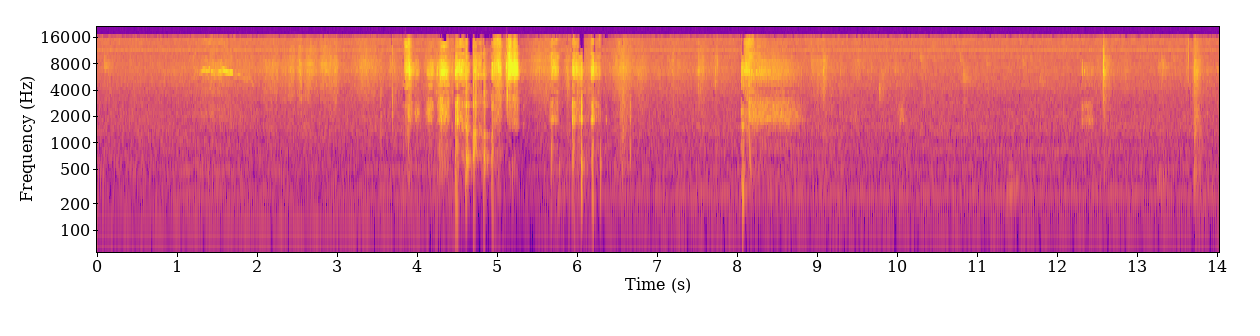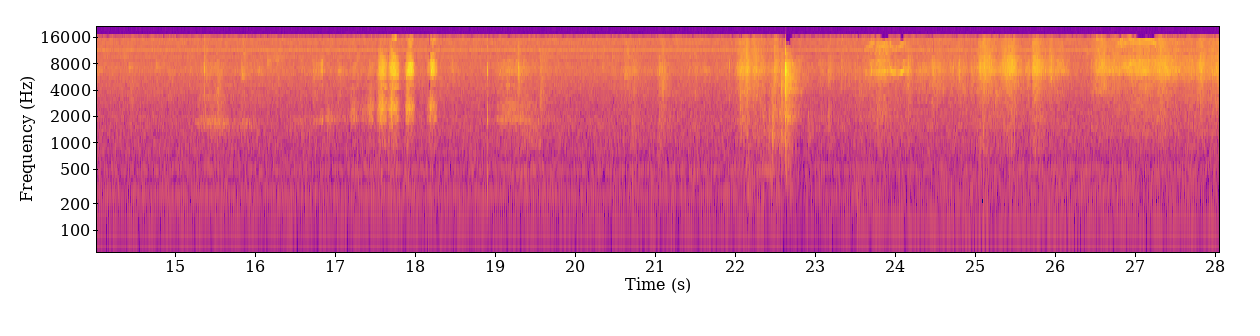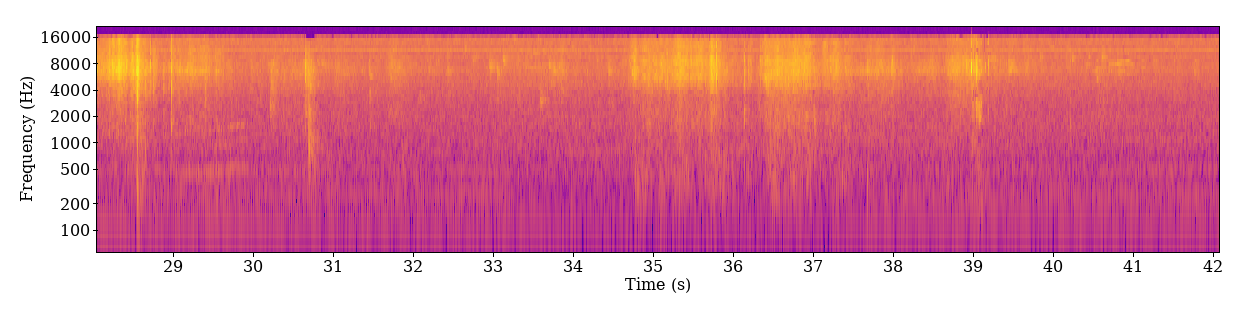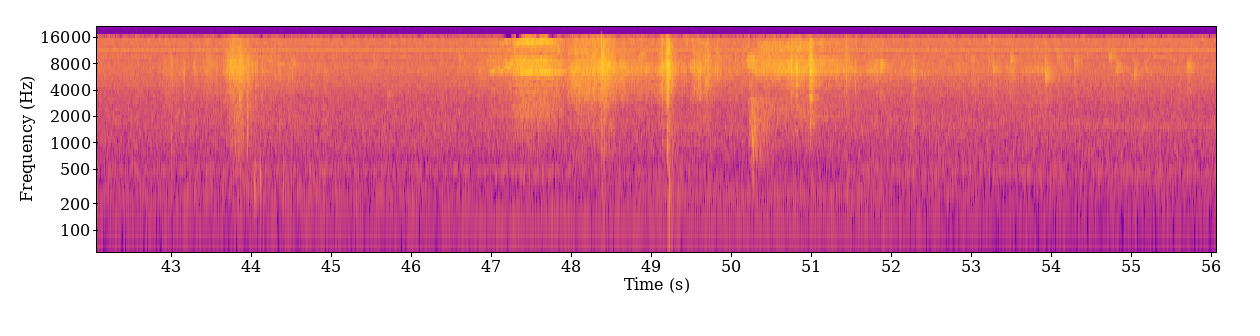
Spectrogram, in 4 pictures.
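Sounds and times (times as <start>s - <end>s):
low steady hum: 0.0s - 56.0s
kittens scuffling on carpet: 1.2s - 4.2s, 5.4s - 7.9s, 20.6s - 31.9s, 34.7s - 39.3s, 42.9s - 45.0s, 46.9s - 52.4s.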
